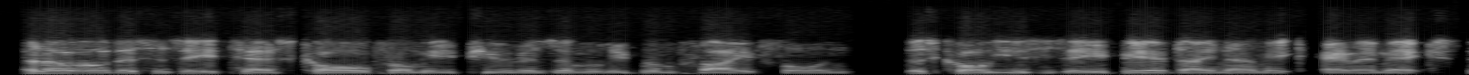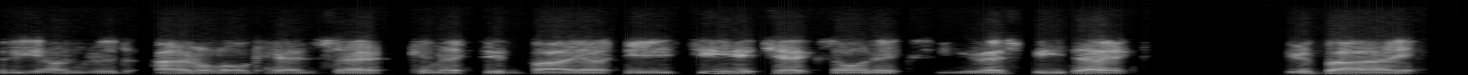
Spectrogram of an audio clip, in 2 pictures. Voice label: Test Message, Beyerdynamic MMX 300 analog headset with THX Onyx USB DAC; Librem 5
